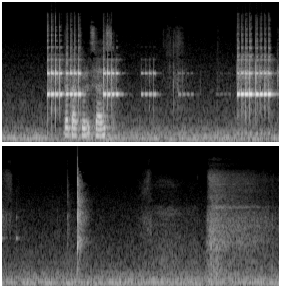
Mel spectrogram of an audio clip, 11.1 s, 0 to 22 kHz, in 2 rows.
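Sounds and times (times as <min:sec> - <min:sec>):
electronic two-note beeps: 0:00.9 - 0:03.8, 0:04.7 - 0:05.5.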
